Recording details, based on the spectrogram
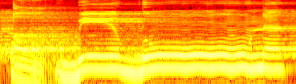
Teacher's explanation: huruf qof kita pantulkan karena ini adalah bacaan qalqala huruf q yang bersukun ini dan huruf BD kita baca panjang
